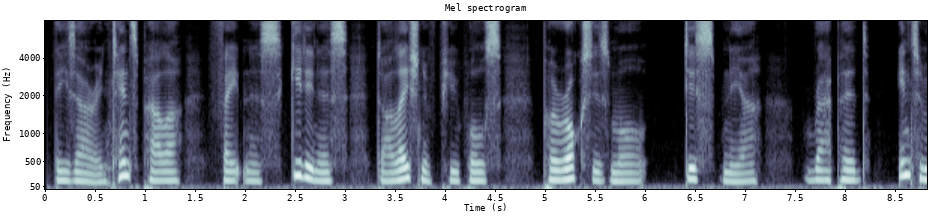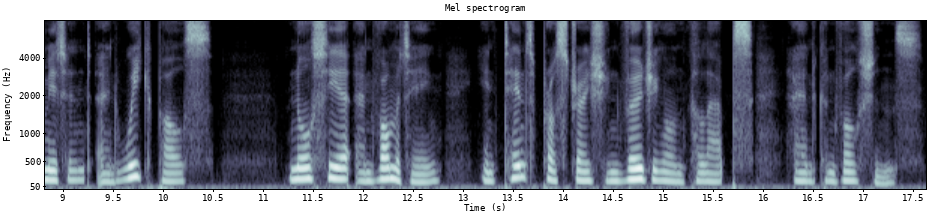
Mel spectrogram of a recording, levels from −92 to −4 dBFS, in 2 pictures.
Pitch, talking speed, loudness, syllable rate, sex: 165 Hz, 90 wpm, -20 LUFS, 4.3 syllables/s, female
